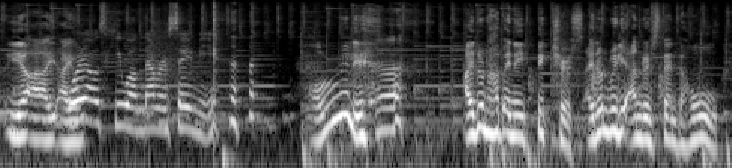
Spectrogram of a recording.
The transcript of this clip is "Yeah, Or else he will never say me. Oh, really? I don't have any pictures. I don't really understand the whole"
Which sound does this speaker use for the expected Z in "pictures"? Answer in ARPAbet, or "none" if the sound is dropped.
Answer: S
